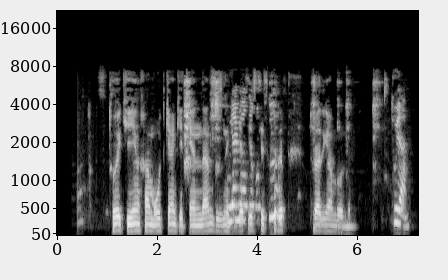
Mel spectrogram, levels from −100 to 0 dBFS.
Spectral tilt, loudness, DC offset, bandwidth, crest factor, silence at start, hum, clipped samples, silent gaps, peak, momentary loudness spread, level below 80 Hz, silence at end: -4 dB/octave; -16 LUFS; under 0.1%; 7.6 kHz; 16 dB; 0.4 s; none; under 0.1%; none; 0 dBFS; 15 LU; -56 dBFS; 0.2 s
